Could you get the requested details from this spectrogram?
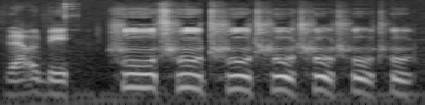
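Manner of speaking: spoken hoot, hoot, clipped and falling; saying hoot. Shown as a demonstration. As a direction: say hoot hoot in short falling bursts. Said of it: "I'm not just saying hoot".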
